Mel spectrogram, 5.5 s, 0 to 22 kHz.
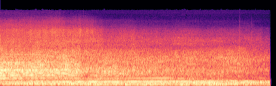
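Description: Supercharged Holden VF Commodore SS V8 running hard down a drag strip. The engine note slowly fades as the car pulls away, then cuts off suddenly near the end.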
